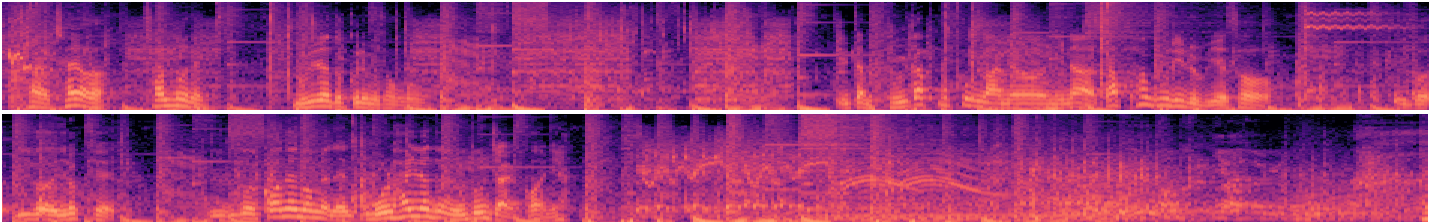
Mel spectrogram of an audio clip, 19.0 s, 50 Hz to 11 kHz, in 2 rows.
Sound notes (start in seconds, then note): 3.2 pouring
